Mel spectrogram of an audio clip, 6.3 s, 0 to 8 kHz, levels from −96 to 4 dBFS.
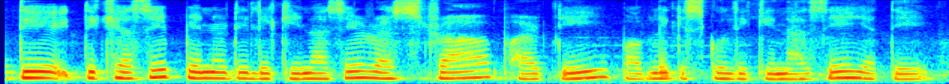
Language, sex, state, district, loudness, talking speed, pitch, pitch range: Nagamese, female, Nagaland, Kohima, -17 LUFS, 125 wpm, 210 Hz, 195-225 Hz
